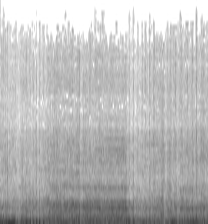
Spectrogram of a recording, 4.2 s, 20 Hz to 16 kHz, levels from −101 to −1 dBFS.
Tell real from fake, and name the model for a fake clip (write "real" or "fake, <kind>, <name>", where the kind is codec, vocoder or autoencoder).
real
